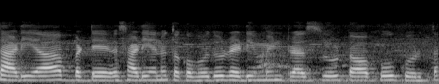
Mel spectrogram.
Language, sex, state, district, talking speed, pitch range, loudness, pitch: Kannada, female, Karnataka, Chamarajanagar, 110 wpm, 185-200 Hz, -19 LUFS, 195 Hz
